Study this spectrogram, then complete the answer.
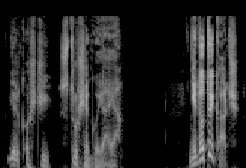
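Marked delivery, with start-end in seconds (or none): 2.5-3.2 high, loud command; sharp order. A narrator's reading. Security officer stopping the cook from touching the container, loud order. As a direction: order it urgently, much louder. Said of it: "zarządził oficer ochronny".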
